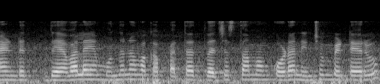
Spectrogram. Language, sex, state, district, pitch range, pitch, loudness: Telugu, female, Andhra Pradesh, Srikakulam, 200-220 Hz, 210 Hz, -16 LUFS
